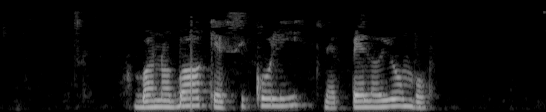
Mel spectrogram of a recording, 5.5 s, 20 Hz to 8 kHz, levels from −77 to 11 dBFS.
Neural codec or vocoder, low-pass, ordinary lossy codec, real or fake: none; 7.2 kHz; MP3, 24 kbps; real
